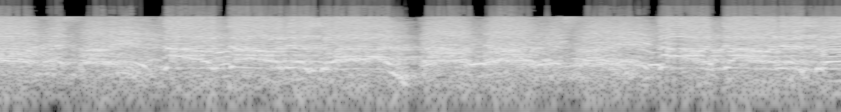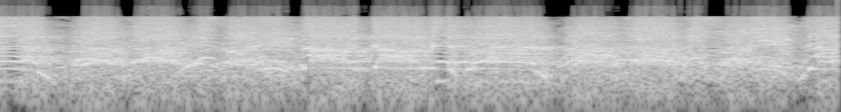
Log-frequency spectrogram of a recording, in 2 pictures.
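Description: Large crowd of demonstrators shouting slogans together, a loud rhythmic chant that repeats over and over.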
